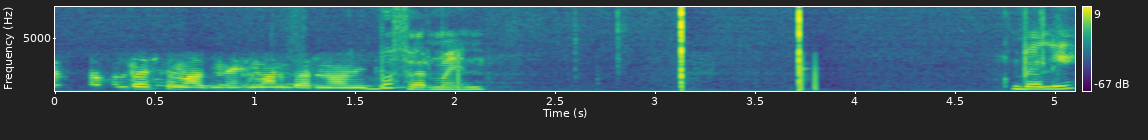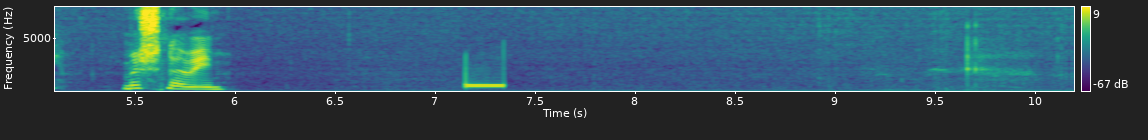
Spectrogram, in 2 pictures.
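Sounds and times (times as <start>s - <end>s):
speech: 0.4s - 2.3s, 4.8s - 6.1s
telephone busy tone beep after a dropped call: 7.2s - 7.4s.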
